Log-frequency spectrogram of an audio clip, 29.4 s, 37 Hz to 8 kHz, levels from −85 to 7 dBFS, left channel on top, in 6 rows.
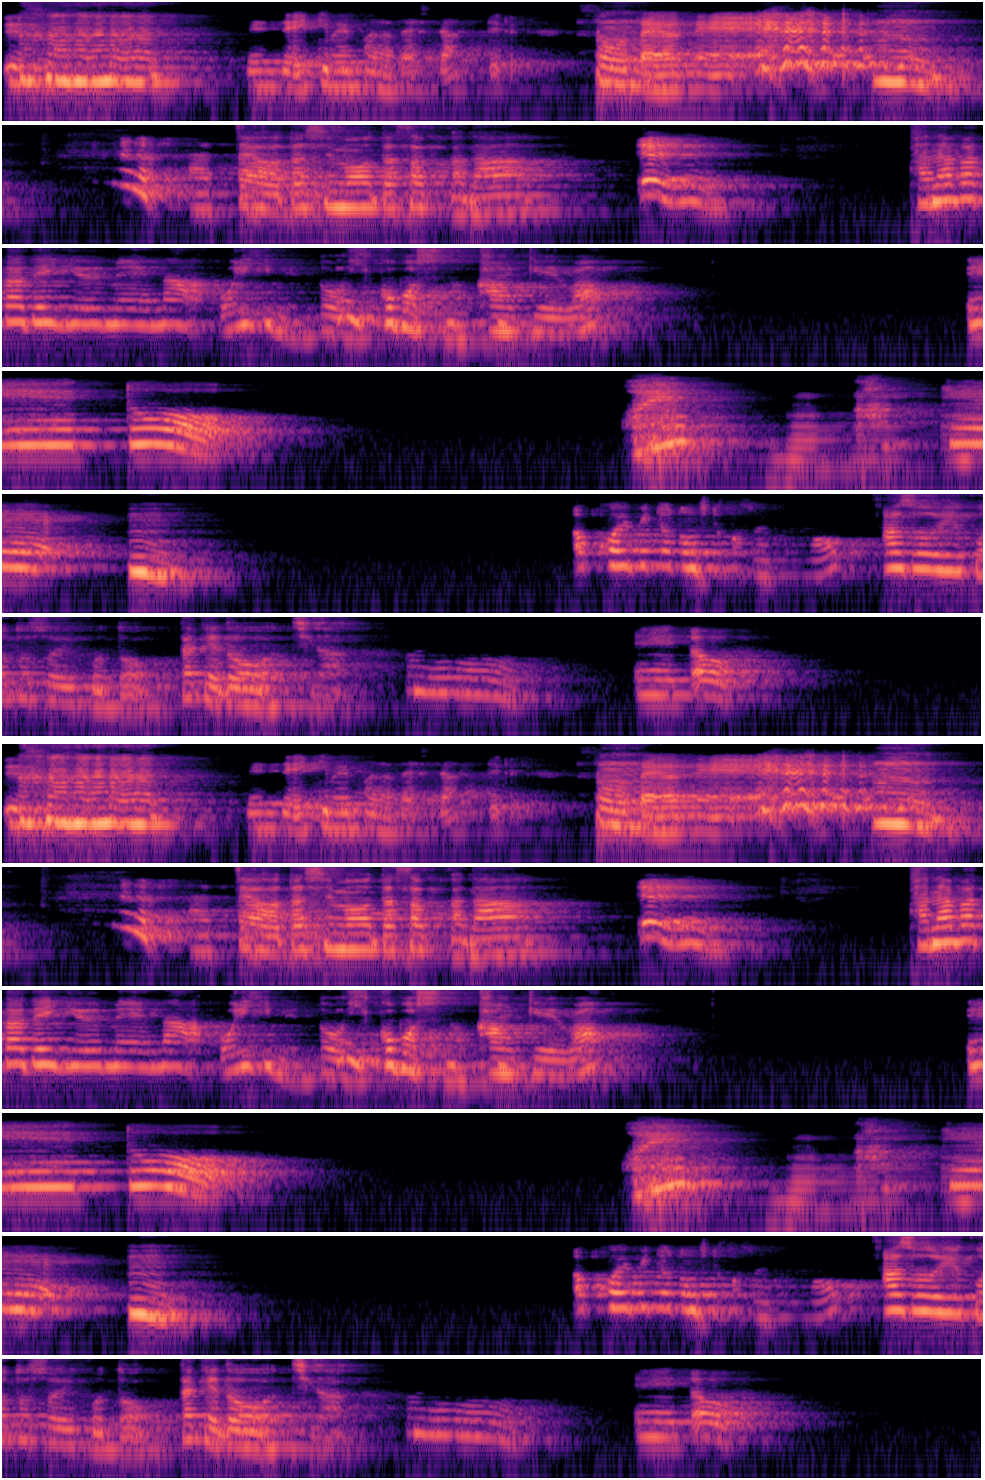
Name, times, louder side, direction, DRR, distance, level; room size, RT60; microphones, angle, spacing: voice 1, 0.1-0.8 3.0-3.3 4.3-4.7 6.1-7.6 9.4-12.8 20.2-20.5 24.0-26.3, right 2 dB, 30° right, 4 dB, 2.9 m, -22 dB
voice 2, 1.2-2.3 3.0-4.6 5.5-6.5 8.1-8.5 11.5-11.6 14.6-15.1 15.3-15.8 17.8-18.2 18.6-20.0 22.6-23.8 26.6-27.1 27.7-28.2, left 1 dB, 20° left, 2 dB, 3.4 m, -23 dB
22.5 x 21.0 x 10.0 m, 0.75 s
head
